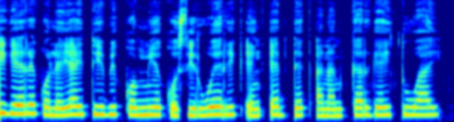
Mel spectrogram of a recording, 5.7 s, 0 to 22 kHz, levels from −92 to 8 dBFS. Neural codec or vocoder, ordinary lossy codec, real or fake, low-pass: none; none; real; none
